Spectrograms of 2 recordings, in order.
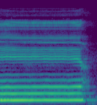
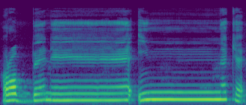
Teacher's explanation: واغفر لنا ربنا، مد 4 حركات، مد جائز منفصل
